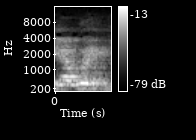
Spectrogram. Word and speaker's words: Yahweh: original debe haber sido Yahweh. Su significado se asocia con la idea de ser o existencia. Yo soy el que soy. Sí. Gracias, hermano. YHWH, Yahweh. Así se lee Yahweh.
